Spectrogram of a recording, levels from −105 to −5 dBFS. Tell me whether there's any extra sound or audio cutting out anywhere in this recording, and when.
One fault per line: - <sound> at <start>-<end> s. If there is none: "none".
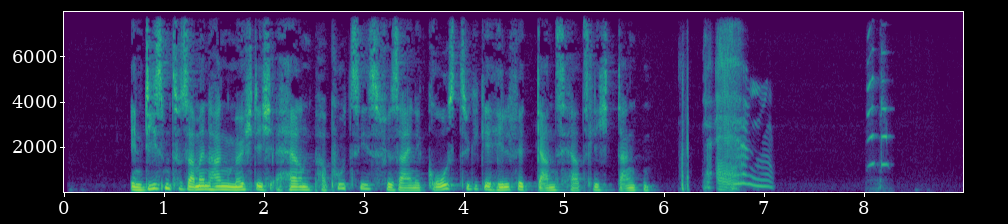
- throat clearing at 6.1-7.1 s
- squeak at 8.0-8.3 s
